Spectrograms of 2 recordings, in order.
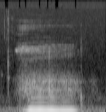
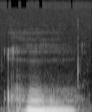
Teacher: the nasal versions of the vowels were lost, so then it became more of an O sound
